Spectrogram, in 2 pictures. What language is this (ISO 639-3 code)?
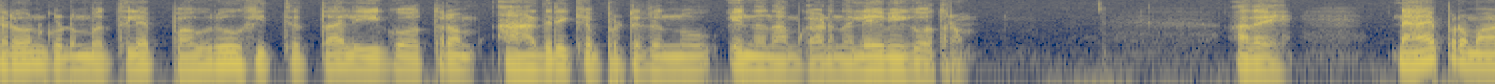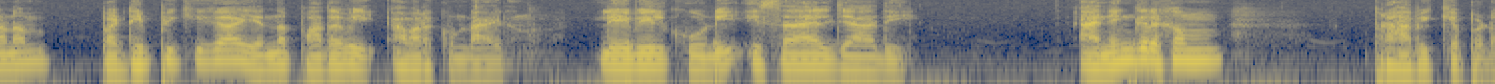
mal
